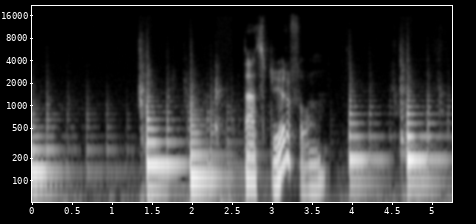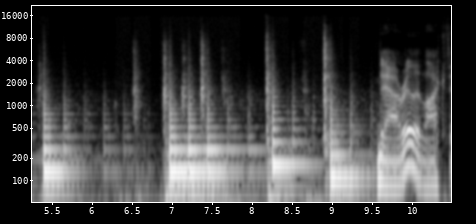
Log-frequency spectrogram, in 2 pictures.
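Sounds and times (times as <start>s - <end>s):
piano run of single notes and struck chords with underwater effect: 0.0s - 3.1s, 4.0s - 9.7s
speech: 2.7s - 3.8s, 9.9s - 10.4s.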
